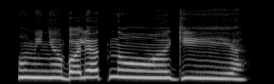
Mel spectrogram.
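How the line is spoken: Moaning. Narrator (Russian): Простонала я

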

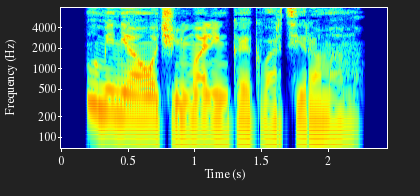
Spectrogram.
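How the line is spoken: Sighing. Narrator (Russian): вздохнула Вики

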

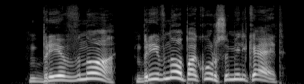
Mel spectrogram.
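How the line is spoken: Frantic yell. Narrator (Russian): Истошно заорал я

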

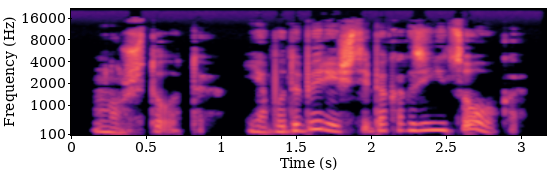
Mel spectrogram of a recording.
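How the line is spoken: Hoarse, smirking reply. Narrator (Russian): Клим с хриплой усмешкой ответил

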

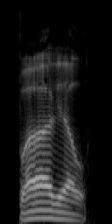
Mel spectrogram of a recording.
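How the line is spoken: Roaring like a beast. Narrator (Russian): Папа-адмирал прямо-таки как зверь зарычал

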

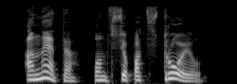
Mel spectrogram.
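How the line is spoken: Shouting. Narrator (Russian): Оливер закричал

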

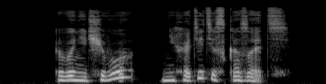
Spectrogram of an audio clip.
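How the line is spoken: Quiet questioning. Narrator (Russian): уточнил он тихо

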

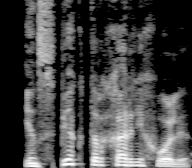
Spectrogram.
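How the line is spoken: Ringing laughing answer. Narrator (Russian): ответила она, звонко рассмеявшись, как будто он рассказал смешной анекдот

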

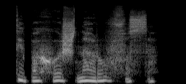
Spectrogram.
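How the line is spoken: Hoarse. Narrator (Russian): хрипло выдала я

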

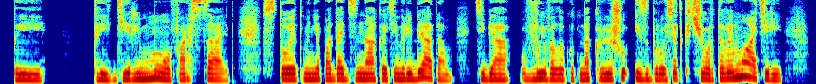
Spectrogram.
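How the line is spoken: Furious hiss. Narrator (Russian): прошипел, сжимая кулаки

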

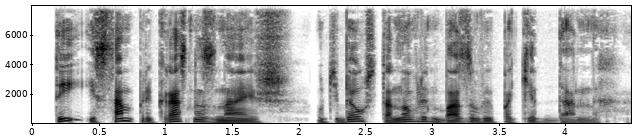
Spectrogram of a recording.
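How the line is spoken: Plain. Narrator (Russian): ответил я

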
